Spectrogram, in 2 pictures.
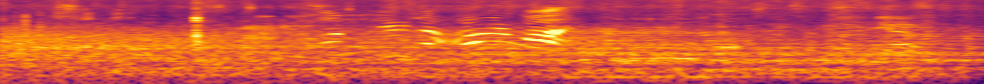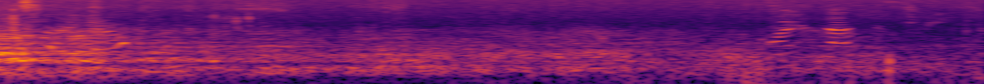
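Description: The Stratolaunch Roc aircraft passes low over a runway, a broad roaring engine wash with wind buffeting that is loud at first and then fades to a faint distant rumble, with voices talking over it.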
